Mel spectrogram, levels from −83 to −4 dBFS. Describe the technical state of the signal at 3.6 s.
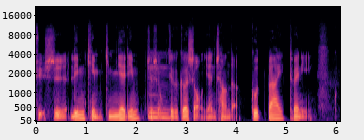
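At 3.6 s the speech signal is intact, with no dropout, distortion, glitch or other fault audible at that point.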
